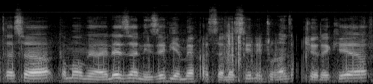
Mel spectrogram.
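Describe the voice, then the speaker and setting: Measured businessman, noisy recording. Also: mid-range voice, fairly even intonation. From Tanzania. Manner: measured, explanatory, switching languages. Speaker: company managing director. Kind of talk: business presentation.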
